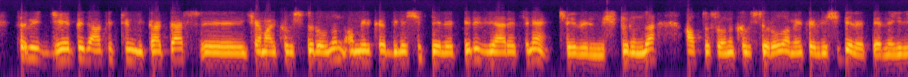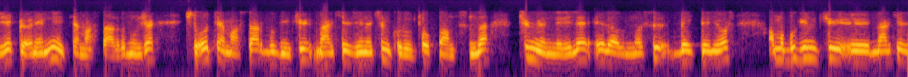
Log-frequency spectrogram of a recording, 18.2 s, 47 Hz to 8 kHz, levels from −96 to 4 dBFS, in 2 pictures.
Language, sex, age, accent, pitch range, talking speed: Turkish, male, 40-59, native, 125-175 Hz, 135 wpm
